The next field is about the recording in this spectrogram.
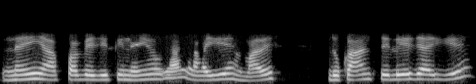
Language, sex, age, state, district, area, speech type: Hindi, female, 60+, Uttar Pradesh, Azamgarh, urban, conversation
